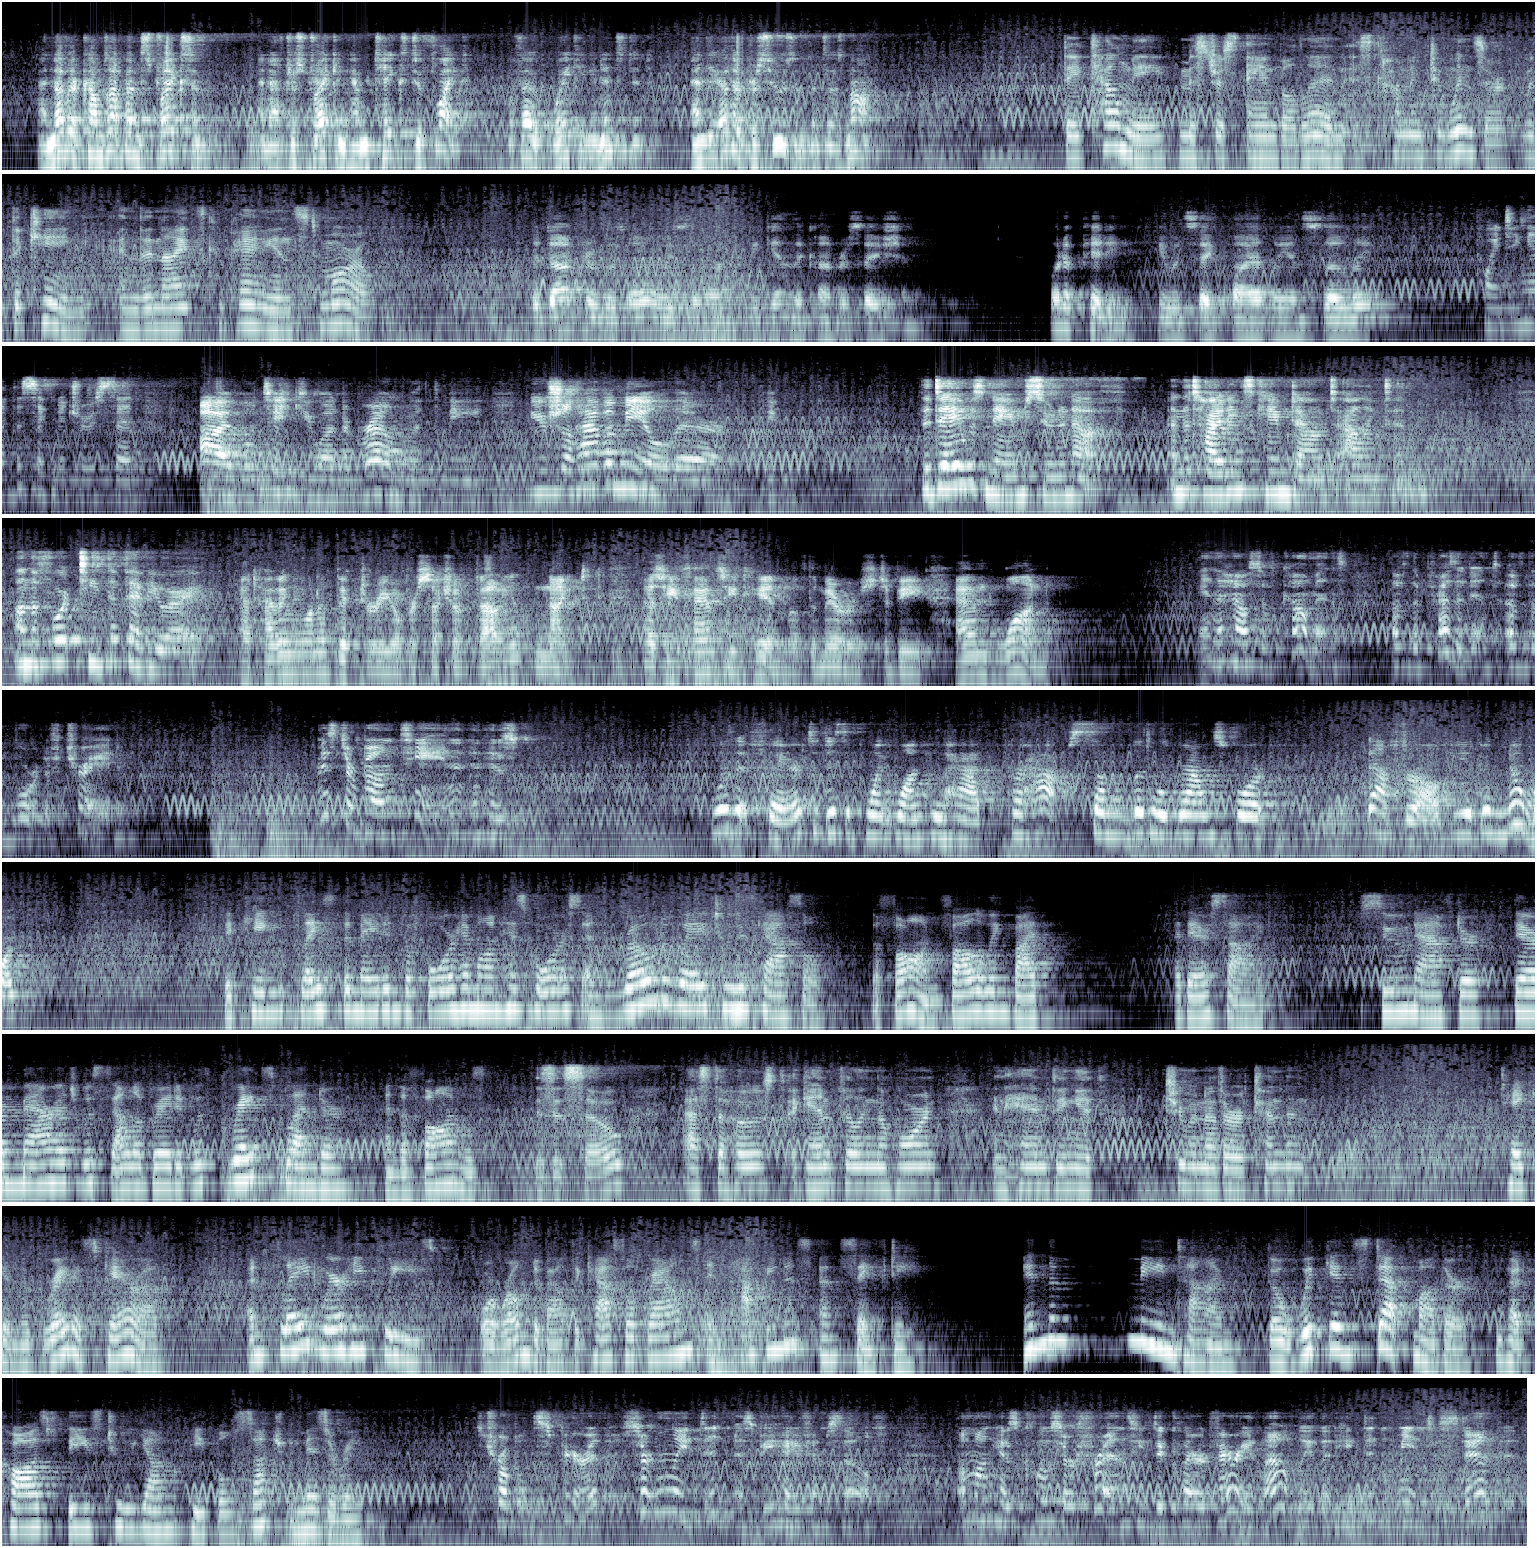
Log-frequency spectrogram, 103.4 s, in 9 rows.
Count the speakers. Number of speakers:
nine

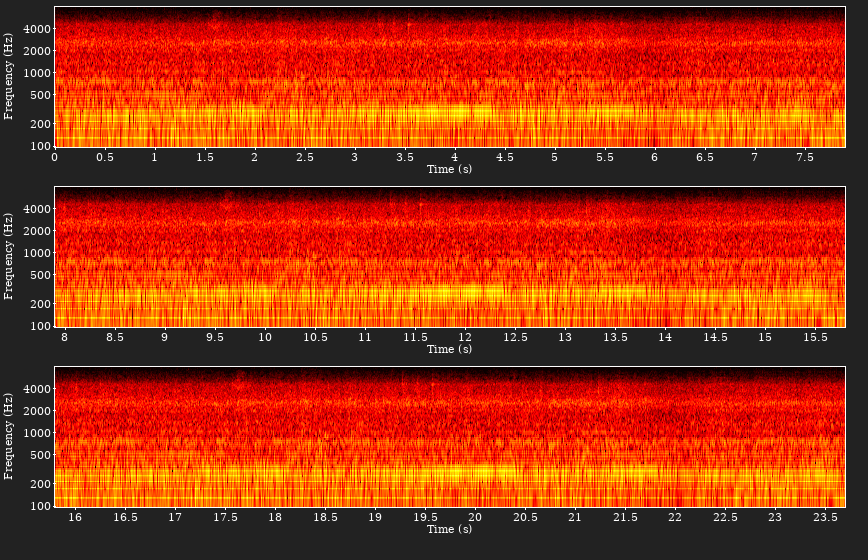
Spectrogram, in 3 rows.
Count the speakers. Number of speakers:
zero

